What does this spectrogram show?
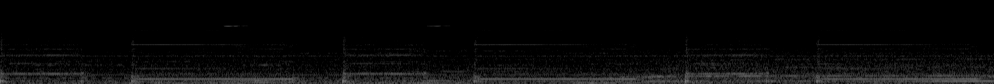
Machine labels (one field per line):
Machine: slide rail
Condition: normal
